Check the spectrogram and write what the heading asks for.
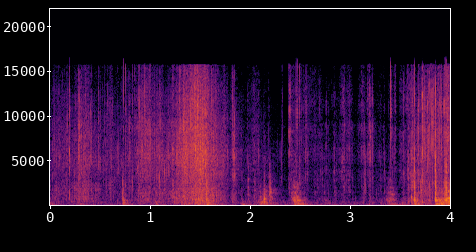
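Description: Clear plastic shrink wrap crinkling and rustling as it is handled and pulled off, with scattered small clicks, loudest about a second and a half in.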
